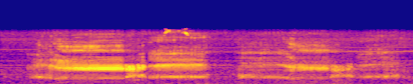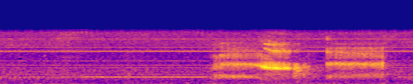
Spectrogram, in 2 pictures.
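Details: Impala ram during the rut at Gowrie dam waterhole, Djuma Game Reserve, Sabi Sand Wildtuin, South Africa, at night: harsh, snarly, roaring grunts in rapid throbbing bursts, a long sequence then a pause and a second burst.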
